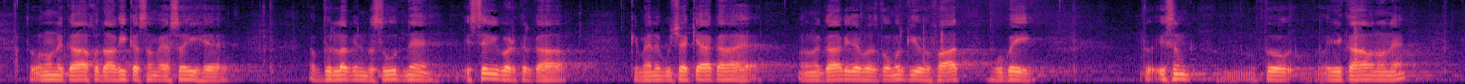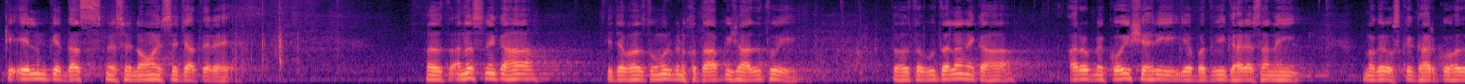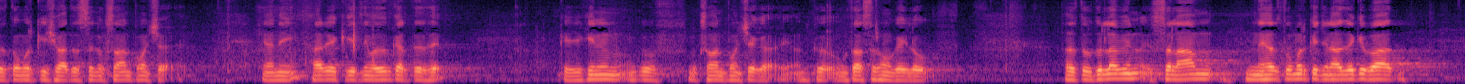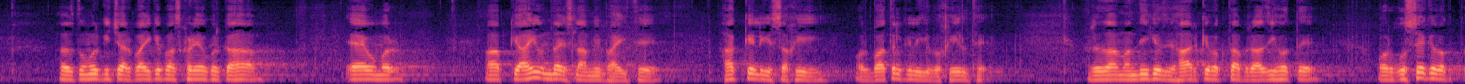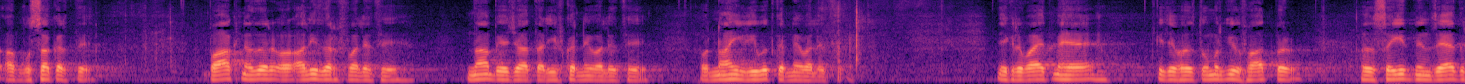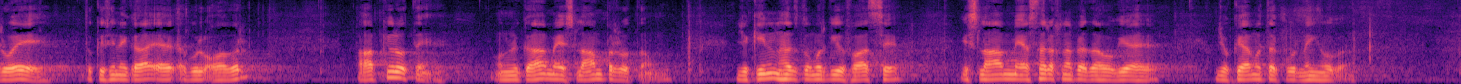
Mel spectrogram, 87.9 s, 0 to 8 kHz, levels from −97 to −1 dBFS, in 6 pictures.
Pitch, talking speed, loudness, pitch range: 115 Hz, 170 wpm, -27 LUFS, 110-120 Hz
